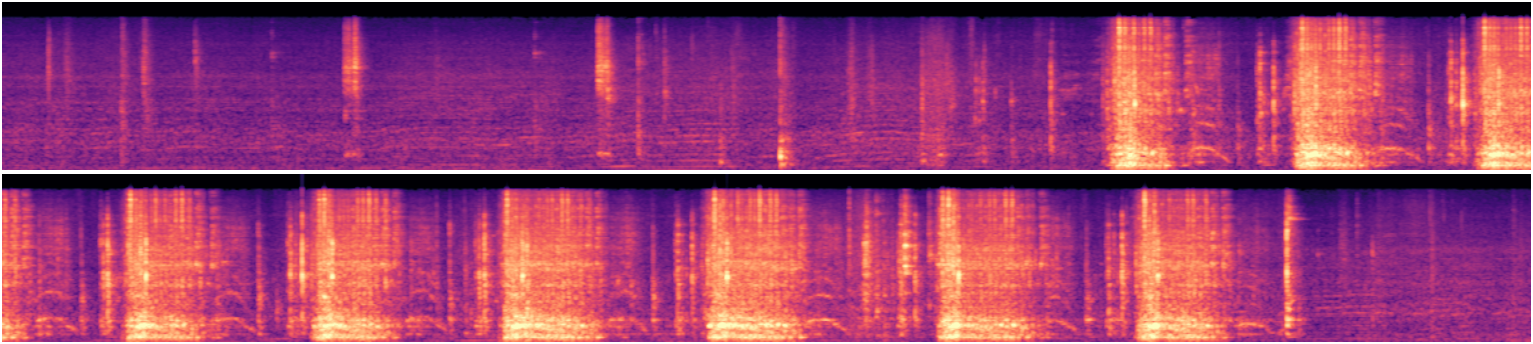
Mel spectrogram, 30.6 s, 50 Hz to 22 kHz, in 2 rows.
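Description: Husqvarna 150BT leaf blower's two-stroke engine being pull-started over and over, about nine pulls roughly two seconds apart, cranking without catching. The engine has poor compression, which the mechanic blames on a broken piston ring.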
